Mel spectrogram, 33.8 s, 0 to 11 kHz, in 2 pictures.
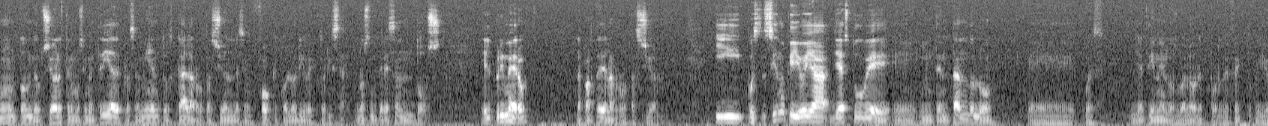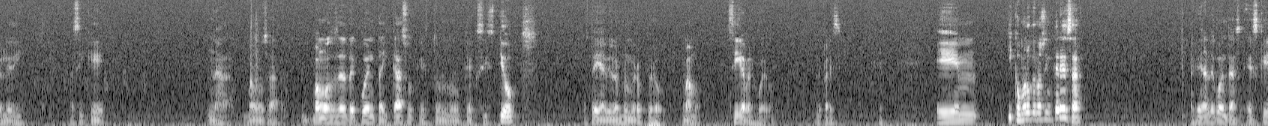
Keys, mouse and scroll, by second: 7.8 click, 16.0 click, 18.1-18.8 scroll down 4, 20.1 click, 21.1 1, 29.7-32.3 drag.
